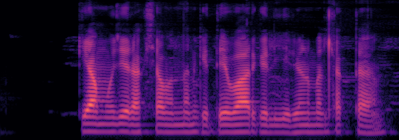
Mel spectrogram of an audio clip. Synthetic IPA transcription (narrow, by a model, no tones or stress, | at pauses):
kɪjaːmʊd͡ʒeːɾəkʃaːʋə̃nd̪ənkit̪eːʋaːɾkeːlɪeɾɪɳ̃mɪlsək̚t̪aːɛ̰ː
